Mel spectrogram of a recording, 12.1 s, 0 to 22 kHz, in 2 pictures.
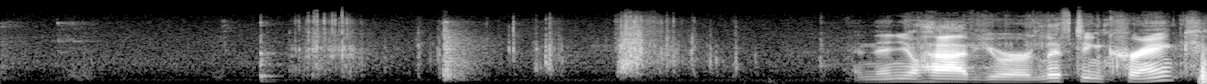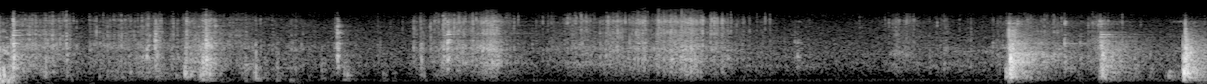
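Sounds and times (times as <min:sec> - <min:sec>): cardboard and plastic bags rustling: 0:01.4 - 0:01.9, 0:02.5 - 0:03.8, 0:04.7 - 0:11.5.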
